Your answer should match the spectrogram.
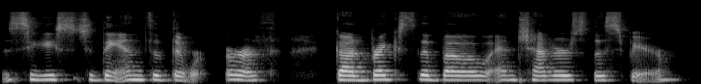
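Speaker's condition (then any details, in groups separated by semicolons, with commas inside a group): ALS; progressive neurological disease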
